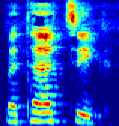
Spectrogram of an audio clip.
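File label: "matacik" nominative, Archi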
